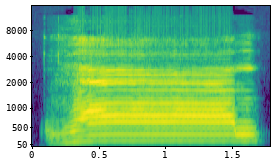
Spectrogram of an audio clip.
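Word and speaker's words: ذال: এটার নাম হচ্ছে জাল জাল জাল জালের মাখরাজ হচ্ছে যেহবার আগা সামনের উপরে দাঁতের আগা যেহবার আগা সামনের উপরে দাঁতের আঘাতে স্পর্শ হবে এবং নরম সাউন্ড হবে নরম পাতলা সাউন্ড হবে একই আকৃতিতে দুটি হরফ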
